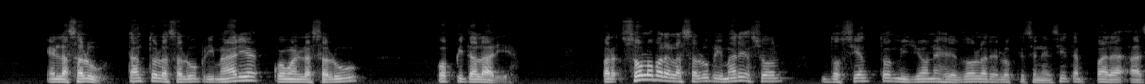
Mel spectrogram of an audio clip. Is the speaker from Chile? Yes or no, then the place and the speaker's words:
yes; Chile; Eso habla, en cierto modo, de tener mano de guagua, como decimos en Chile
